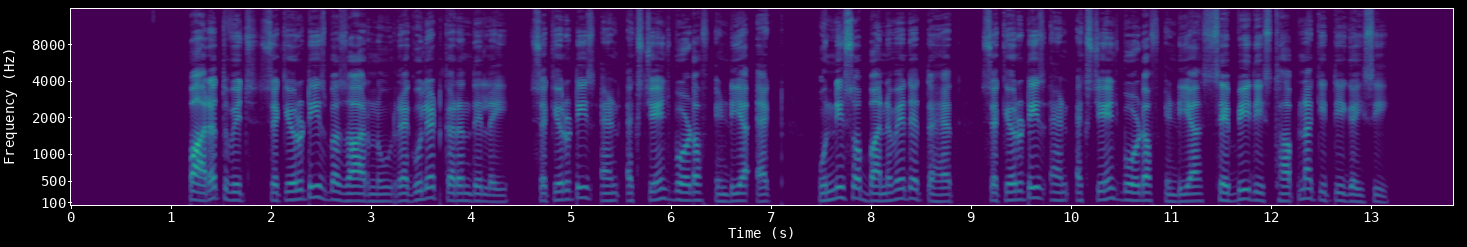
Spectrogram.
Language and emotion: Punjabi, neutral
